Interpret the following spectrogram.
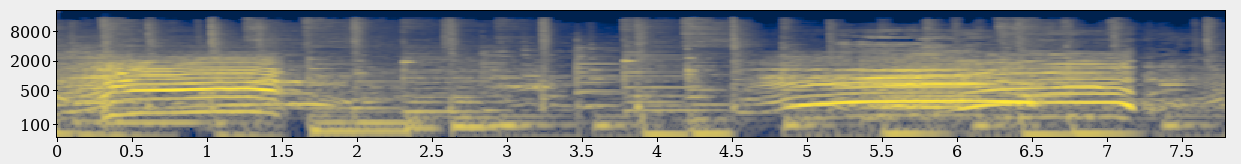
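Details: Two cattle moos: a first one lasting over a second, then a pause filled by background music, then a second, longer moo that rises and holds about two seconds.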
